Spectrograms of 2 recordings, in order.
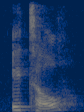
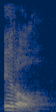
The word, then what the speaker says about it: it'll: Don't say it'll. Let's change that T into a fast D and say it'll. It'll rain. It'll be hot. It'll be nice. It'll rhymes with the word little.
